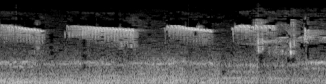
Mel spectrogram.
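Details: Purple-throated Euphonia (Fim-fim) from Brazil repeating long, thin, high drawn-out notes about every half second, then a few quick chips, with a steady background hiss.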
